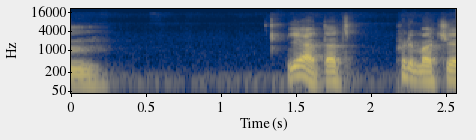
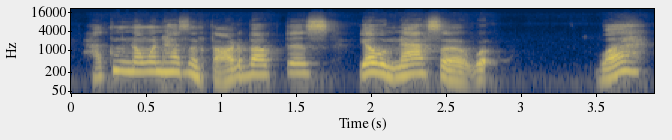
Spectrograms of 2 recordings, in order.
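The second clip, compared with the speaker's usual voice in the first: baffled; 7 semitones higher than usual. Retold or imitated. Baffled reaction to plane scene.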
